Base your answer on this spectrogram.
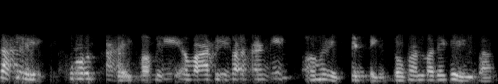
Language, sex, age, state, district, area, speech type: Marathi, female, 30-45, Maharashtra, Sindhudurg, rural, conversation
